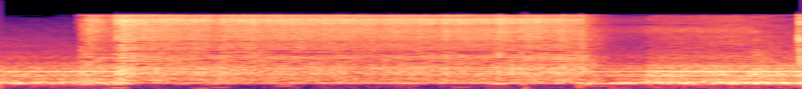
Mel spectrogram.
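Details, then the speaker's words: MIG welding square tubing for a coat rack by a beginner welder: even, steady frying-bacon crackle for a few seconds with no pops or breaks; normal, stable MIG arc. "That sounded very good. That's a good sound."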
